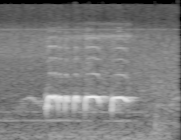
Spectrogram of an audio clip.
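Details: Zebra dove of a local type, meant to prompt quiet birds to sing: one rapid, staccato burst of rolling trilled notes ending in a slightly longer held coo, over low hum.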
